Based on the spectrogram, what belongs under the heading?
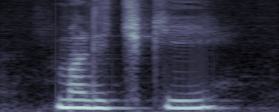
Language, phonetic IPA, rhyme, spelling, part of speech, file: Czech, [ˈmalɪt͡ʃkiː], -ɪtʃkiː, maličký, adjective, Cs-maličký.ogg
- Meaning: tiny (very small)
